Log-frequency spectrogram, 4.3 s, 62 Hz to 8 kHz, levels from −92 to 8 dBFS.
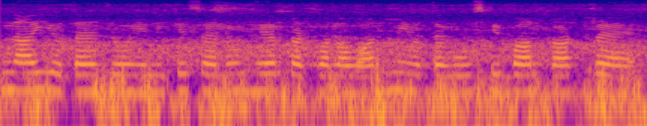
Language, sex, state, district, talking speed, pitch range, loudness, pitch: Urdu, female, Andhra Pradesh, Anantapur, 210 wpm, 220-235 Hz, -19 LUFS, 225 Hz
